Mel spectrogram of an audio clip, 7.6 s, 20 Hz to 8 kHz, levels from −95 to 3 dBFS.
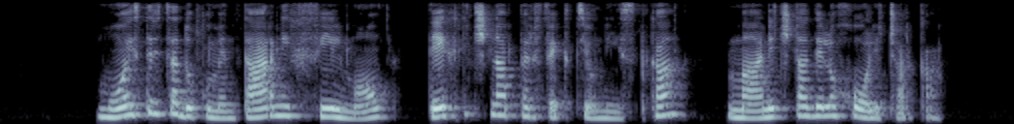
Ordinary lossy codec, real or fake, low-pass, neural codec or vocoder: none; real; 7.2 kHz; none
